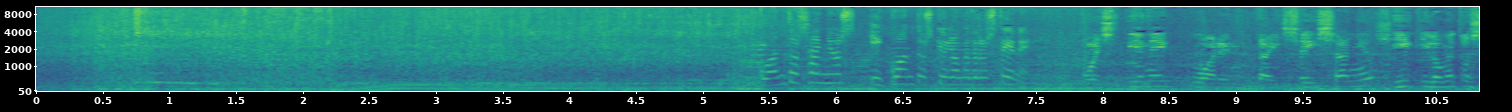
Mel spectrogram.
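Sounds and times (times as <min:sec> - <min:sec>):
small Citroën 2CV car engine revving: 0:00.0 - 0:08.2
road and mechanical noise: 0:00.0 - 0:10.8
speech: 0:05.8 - 0:10.8.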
